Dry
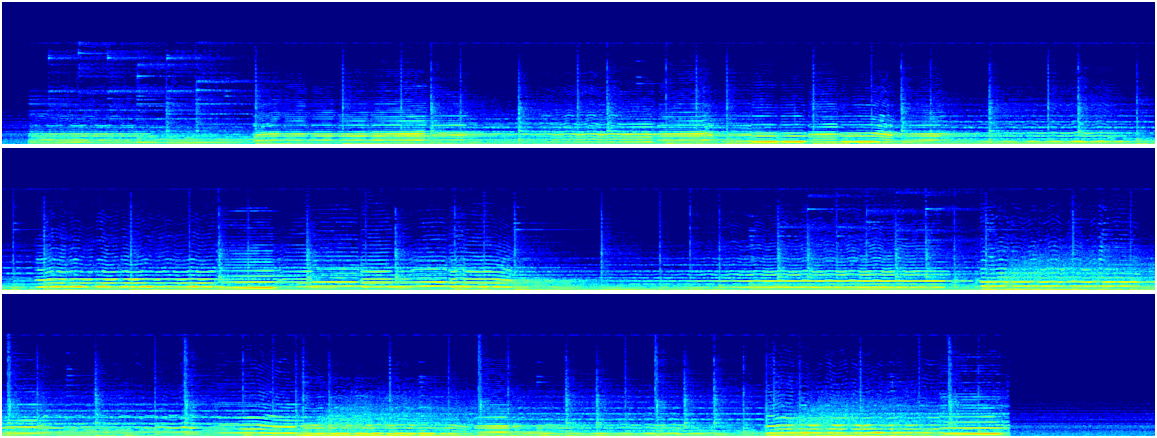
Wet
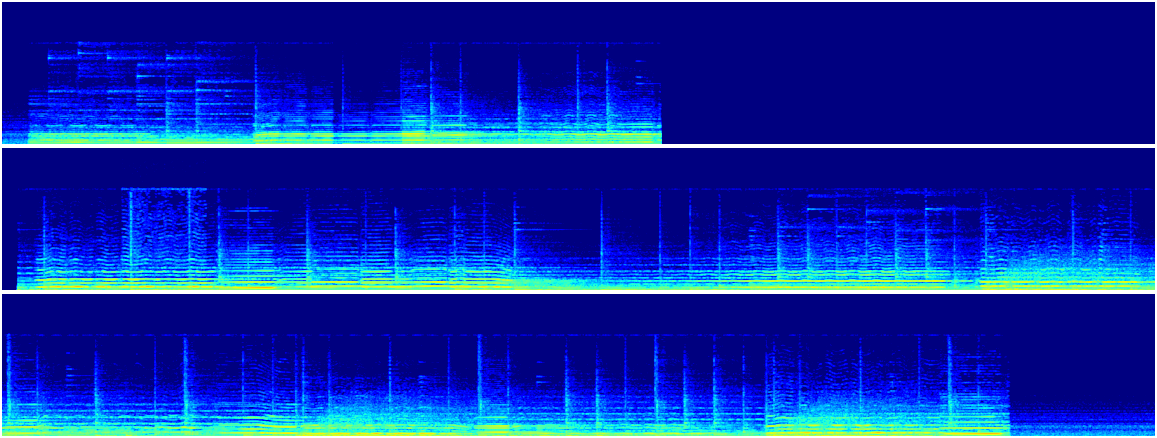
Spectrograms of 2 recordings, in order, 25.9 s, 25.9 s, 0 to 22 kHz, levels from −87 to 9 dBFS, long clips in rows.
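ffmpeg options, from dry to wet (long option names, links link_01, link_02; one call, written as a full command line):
ffmpeg -i in.wav -filter_complex "[0:a]asettb=1/sr,asplit=3[link_01][link_02][link_03];[link_01]atrim=end=9.544[link_04];[link_02]atrim=start=9.54:end=10.18,asetpts=PTS-STARTPTS,afade=type=in:duration=0.004:curve=qsin,afade=type=out:start_time=0.636:duration=0.004:curve=qsin,aemphasis=mode=production:type=50fm[link_05];[link_03]atrim=start=10.176[link_06];[link_04][link_05]acrossfade=duration=0.004:curve1=hsin:curve2=qsin[link_07];[link_07][link_06]acrossfade=duration=0.004:curve1=qsin:curve2=hsin,asplit=5[link_08][link_09][link_10][link_11][link_12];[link_08]atrim=end=2.482[link_13];[link_09]atrim=start=2.478:end=3.002,asetpts=PTS-STARTPTS,volume=-8.5dB[link_14];[link_10]atrim=start=2.998:end=4.94,asetpts=PTS-STARTPTS,afade=type=out:start_time=1.938:duration=0.004:curve=hsin[link_15];[link_11]atrim=start=4.94:end=8.76,asetpts=PTS-STARTPTS,volume=0[link_16];[link_12]atrim=start=8.76,asetpts=PTS-STARTPTS,afade=type=in:duration=0.004:curve=hsin[link_17];[link_13][link_14]acrossfade=duration=0.004:curve1=hsin:curve2=hsin[link_18];[link_15][link_16][link_17]concat=n=3:v=0:a=1[link_19];[link_18][link_19]acrossfade=duration=0.004:curve1=hsin:curve2=hsin" out.wav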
